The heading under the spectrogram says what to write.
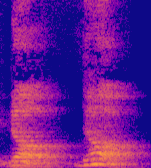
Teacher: जिनके उच्चारण में जीभ पहले ऊपर फिर झटके से नीचे आती है, वो उच्छिष्ट व्यंजन कहलाते हैं।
